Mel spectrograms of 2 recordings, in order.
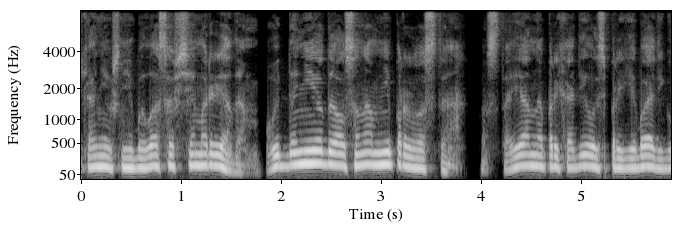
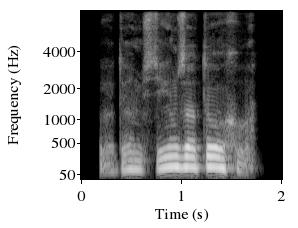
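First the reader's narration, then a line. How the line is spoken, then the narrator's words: Unexpectedly cold agreement. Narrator (Russian): неожиданно холодным тоном поддакнул Гена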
